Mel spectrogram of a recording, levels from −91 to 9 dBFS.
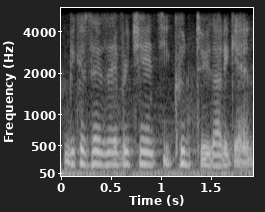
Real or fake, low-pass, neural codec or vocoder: real; 5.4 kHz; none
